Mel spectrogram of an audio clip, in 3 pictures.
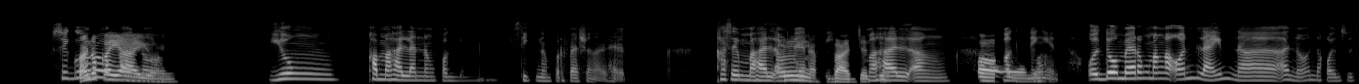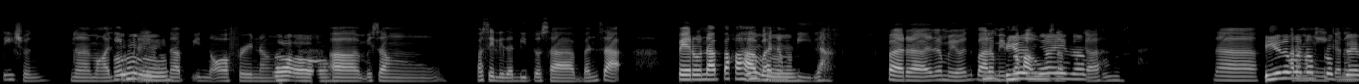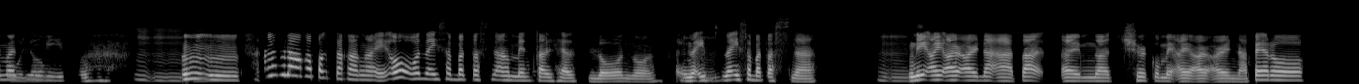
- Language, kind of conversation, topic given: Filipino, unstructured, Ano ang masasabi mo tungkol sa paghingi ng tulong para sa kalusugang pangkaisipan?
- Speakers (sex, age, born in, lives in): female, 25-29, Philippines, Philippines; male, 25-29, Philippines, Philippines
- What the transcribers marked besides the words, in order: tapping; laughing while speaking: "pila"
